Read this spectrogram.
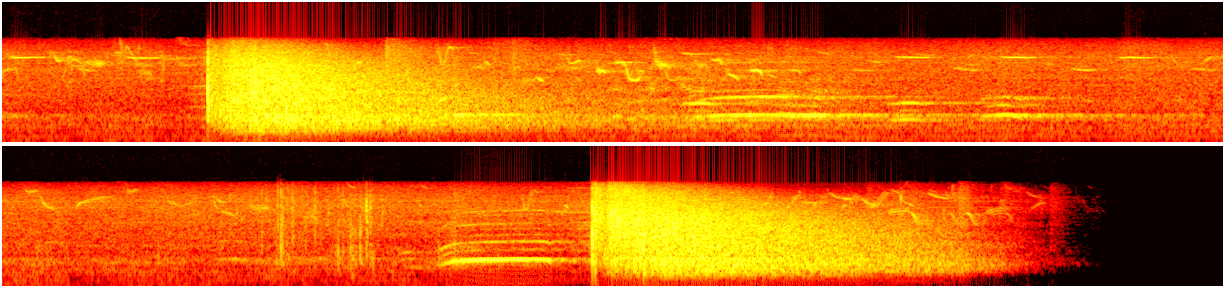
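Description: A shotgun fires loudly outdoors, each blast ringing out and fading.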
